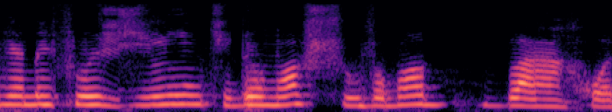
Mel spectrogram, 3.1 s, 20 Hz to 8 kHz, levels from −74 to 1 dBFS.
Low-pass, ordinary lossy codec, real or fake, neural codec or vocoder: 7.2 kHz; none; fake; codec, 16 kHz in and 24 kHz out, 0.6 kbps, FireRedTTS-2 codec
